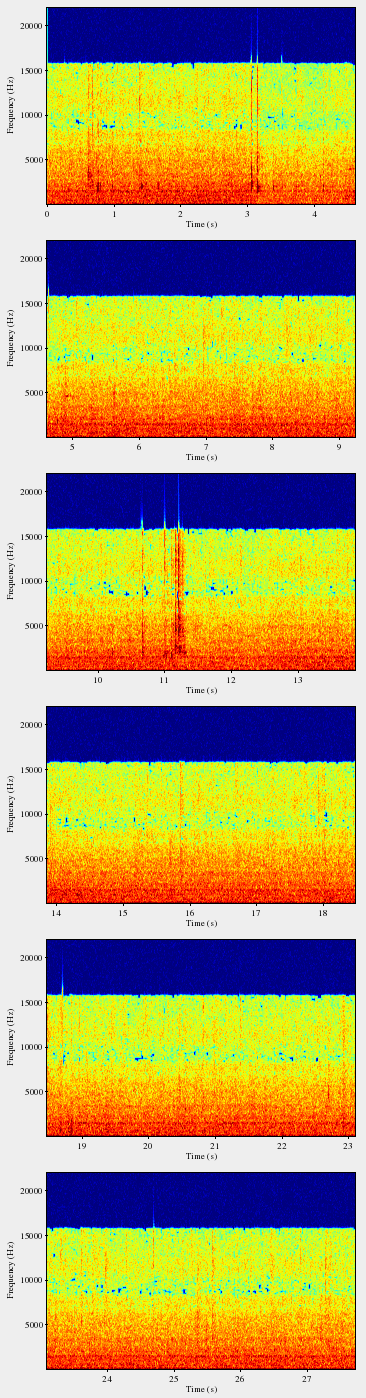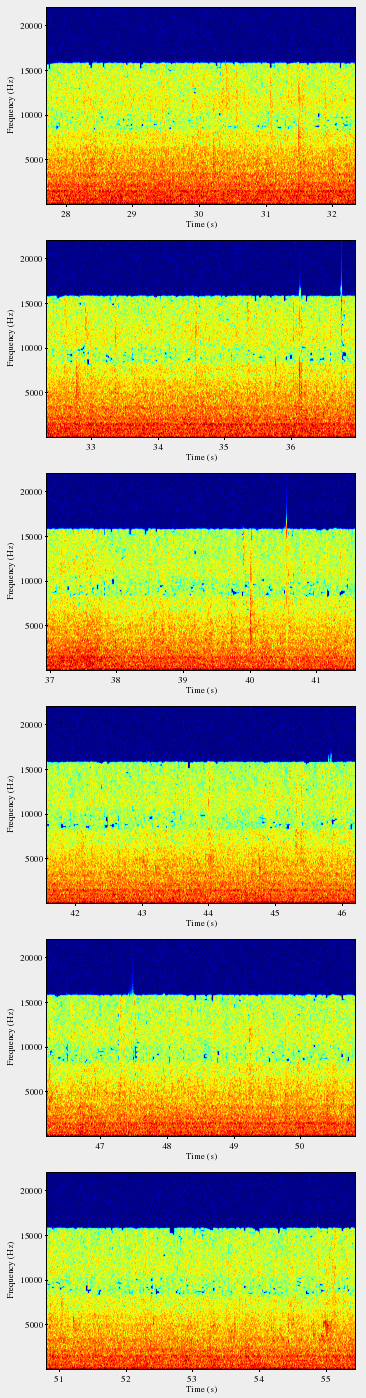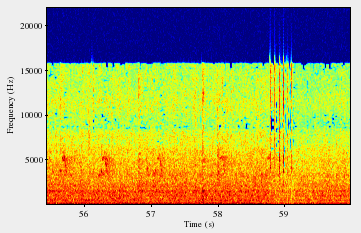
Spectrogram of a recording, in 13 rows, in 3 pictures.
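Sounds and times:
background hiss: 0.0 - 59.9
sharp click: 58.8 - 59.2.

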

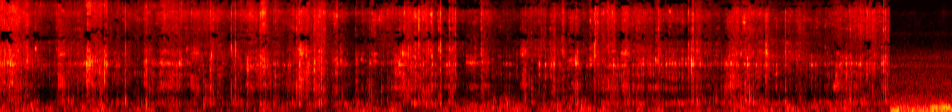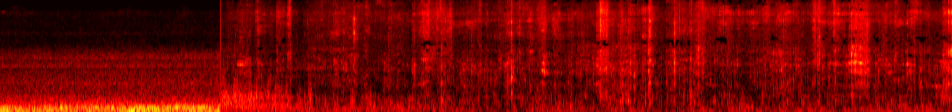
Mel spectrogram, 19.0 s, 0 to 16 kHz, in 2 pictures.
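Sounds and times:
ice skate blades scraping on ice: 0.0 - 8.9, 11.8 - 19.0
road noise inside moving car: 8.9 - 11.8.

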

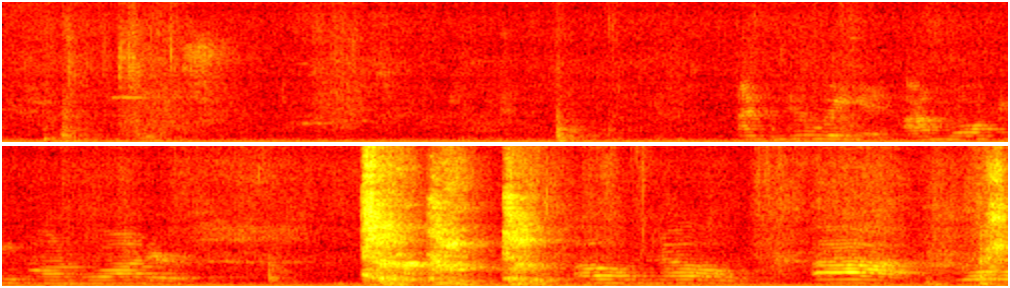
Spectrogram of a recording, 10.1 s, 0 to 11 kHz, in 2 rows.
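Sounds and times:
person coughing: 6.8 - 7.9.

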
